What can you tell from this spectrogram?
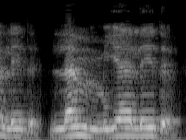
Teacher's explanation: دال قلقلہ کریں گے ڈبل ساؤنڈ آئے گا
